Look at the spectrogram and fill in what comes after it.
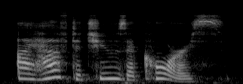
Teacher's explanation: I heard the A in have to elongated just a little bit. So this was in fact the strong form.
